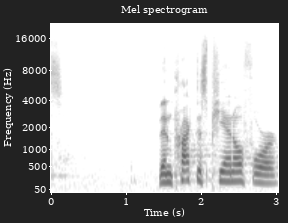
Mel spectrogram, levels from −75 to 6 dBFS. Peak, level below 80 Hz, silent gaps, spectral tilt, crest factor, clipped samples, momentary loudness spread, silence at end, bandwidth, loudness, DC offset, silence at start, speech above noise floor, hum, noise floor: -14 dBFS; -76 dBFS; none; -4.5 dB/octave; 22 dB; under 0.1%; 5 LU; 0 s; 19 kHz; -33 LUFS; under 0.1%; 0 s; 37 dB; none; -70 dBFS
